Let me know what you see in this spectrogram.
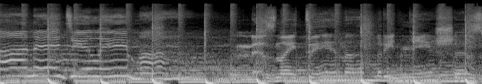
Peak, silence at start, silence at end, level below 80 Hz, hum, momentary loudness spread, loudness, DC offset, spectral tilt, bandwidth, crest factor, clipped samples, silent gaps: -4 dBFS; 0 s; 0 s; -24 dBFS; none; 2 LU; -17 LUFS; under 0.1%; -5 dB/octave; 19 kHz; 12 dB; under 0.1%; none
